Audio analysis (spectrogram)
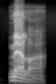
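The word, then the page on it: mêlée: British English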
